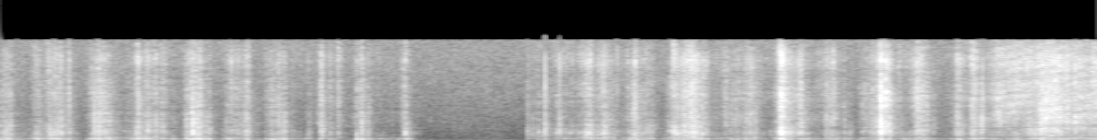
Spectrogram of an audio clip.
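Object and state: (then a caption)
Painted canvas. Long nails and fingertips scratch and rub across the thick, raised blue textured paint on the bunny figure of a large stretched painted canvas. The result is a dense, crinkly scratching patter of quick bright strokes over a steady low hum, with a brief quieter lull near the middle before the rubbing picks up again.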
